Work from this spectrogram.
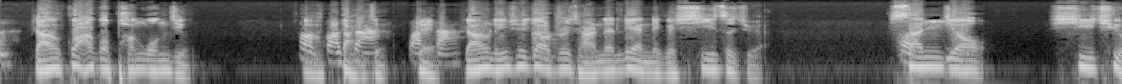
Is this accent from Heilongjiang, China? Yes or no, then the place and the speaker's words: no; Sichuan, China; 包括现在我们四川人爱吃这个辣的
